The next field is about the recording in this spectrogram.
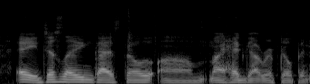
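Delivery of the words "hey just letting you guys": ordinary delivery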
